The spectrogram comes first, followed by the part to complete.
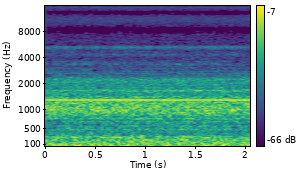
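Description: Quiet room tone: faint steady background noise with a thin, steady high-pitched hum.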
